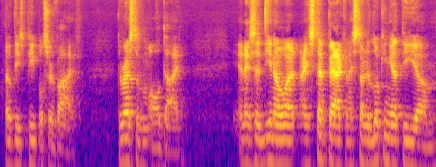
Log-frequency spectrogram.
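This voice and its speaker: A man's voice: mid-range voice, fairly bright tone. Earnest middle-aged man, echoey room. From Rhode Island, USA. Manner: earnest, rambling, restarts phrases. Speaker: fitness YouTuber. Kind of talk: earnest personal to-camera talk.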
